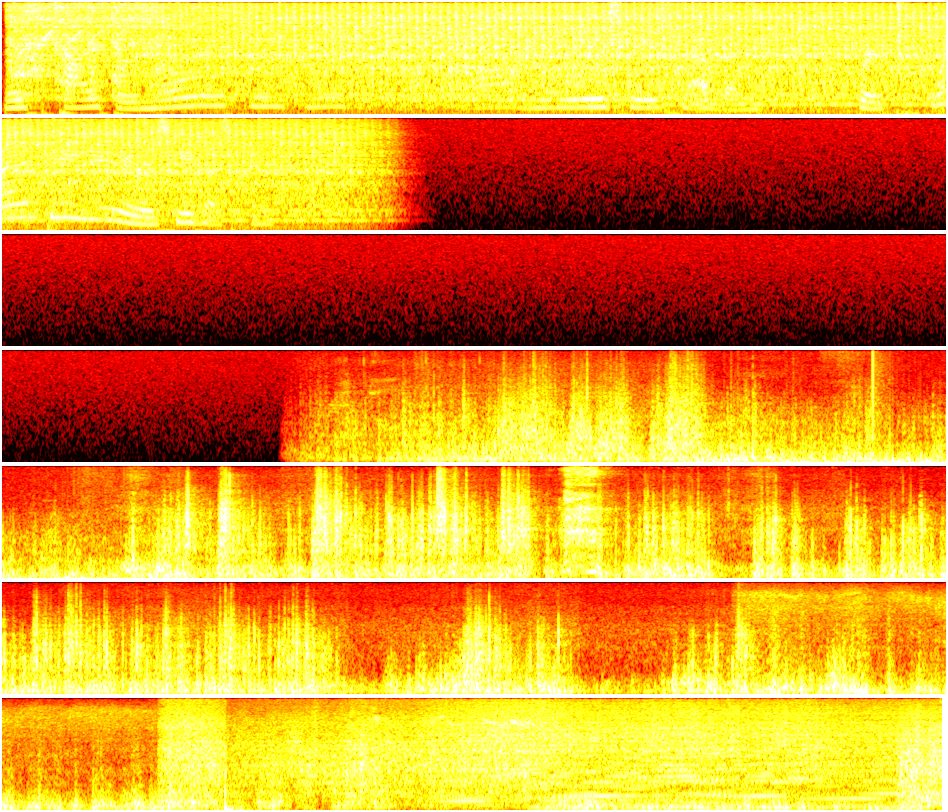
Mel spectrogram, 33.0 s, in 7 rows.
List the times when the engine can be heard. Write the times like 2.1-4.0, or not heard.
0.0-6.7, 30.4-32.9.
